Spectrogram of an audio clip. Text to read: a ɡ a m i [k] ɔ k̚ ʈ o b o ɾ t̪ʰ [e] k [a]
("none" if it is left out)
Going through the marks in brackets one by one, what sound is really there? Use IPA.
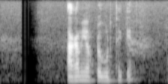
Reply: none, e, e

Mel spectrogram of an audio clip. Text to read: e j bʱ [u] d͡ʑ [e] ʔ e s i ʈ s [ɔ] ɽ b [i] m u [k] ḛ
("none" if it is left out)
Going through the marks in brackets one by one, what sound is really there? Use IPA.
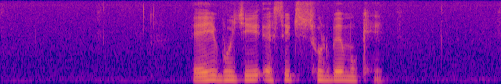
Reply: u, i, u, e, kʰ

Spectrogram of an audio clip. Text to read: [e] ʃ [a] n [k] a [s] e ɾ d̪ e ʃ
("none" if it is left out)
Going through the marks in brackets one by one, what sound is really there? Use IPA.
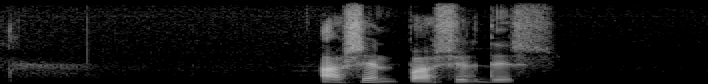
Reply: a, e, p, ʃ

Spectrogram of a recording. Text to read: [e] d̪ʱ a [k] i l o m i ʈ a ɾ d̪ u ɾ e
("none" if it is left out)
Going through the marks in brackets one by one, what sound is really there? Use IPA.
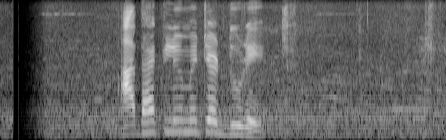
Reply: a, k

